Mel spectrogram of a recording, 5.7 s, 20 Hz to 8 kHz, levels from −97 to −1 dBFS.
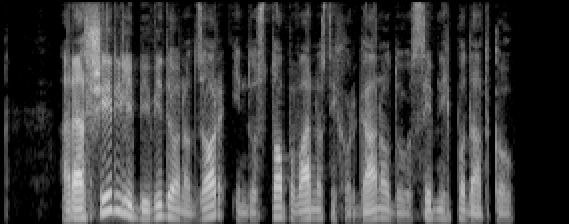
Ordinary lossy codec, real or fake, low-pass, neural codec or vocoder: none; real; none; none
